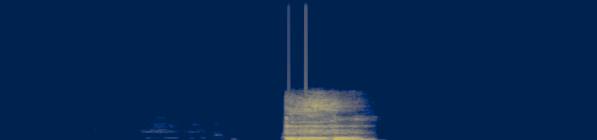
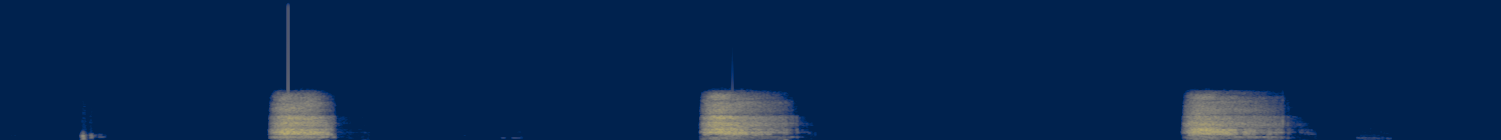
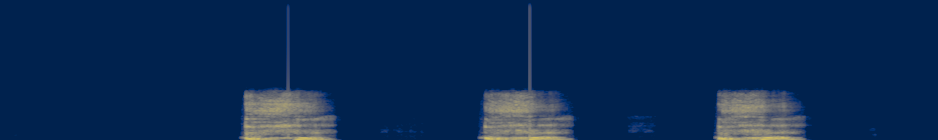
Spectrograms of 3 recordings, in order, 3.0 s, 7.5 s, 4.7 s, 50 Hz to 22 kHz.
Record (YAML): cough_length: 3.0 s
cough_amplitude: 32656
cough_signal_mean_std_ratio: 0.3
exhalation_length: 7.5 s
exhalation_amplitude: 23808
exhalation_signal_mean_std_ratio: 0.28
three_cough_length: 4.7 s
three_cough_amplitude: 30527
three_cough_signal_mean_std_ratio: 0.42
survey_phase: beta (2021-08-13 to 2022-03-07)
age: 18-44
gender: Male
wearing_mask: 'No'
symptom_new_continuous_cough: true
symptom_runny_or_blocked_nose: true
symptom_shortness_of_breath: true
symptom_sore_throat: true
symptom_fatigue: true
symptom_headache: true
symptom_onset: 4 days
smoker_status: Never smoked
respiratory_condition_asthma: false
respiratory_condition_other: false
recruitment_source: Test and Trace
submission_delay: 1 day
covid_test_result: Positive
covid_test_method: RT-qPCR
covid_ct_value: 17.3
covid_ct_gene: N gene
covid_ct_mean: 18.3
covid_viral_load: 1000000 copies/ml
covid_viral_load_category: High viral load (>1M copies/ml)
